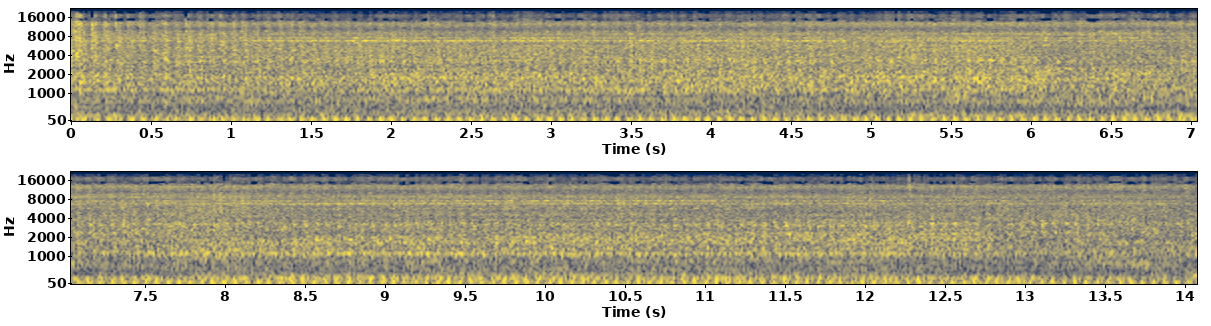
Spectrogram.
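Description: A mini excavator's engine drones steadily and loudly up close, a constant low, rumbling idle with a faint clattering texture and no break over the whole stretch.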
